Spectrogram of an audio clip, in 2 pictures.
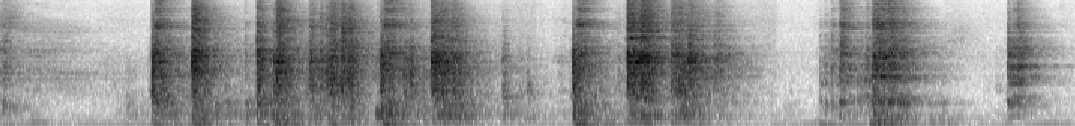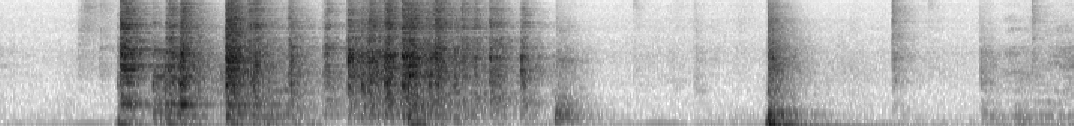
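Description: Containers and supplies clattering and rattling in several bursts as they are shuffled onto a cabinet shelf, then a single thump near the end as the cabinet door shuts.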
